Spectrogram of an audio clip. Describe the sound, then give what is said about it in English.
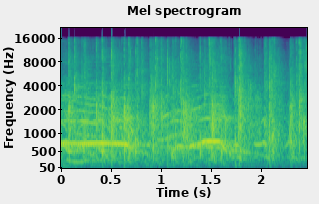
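A crowd applauds steadily with dense overlapping claps, while raised voices cheer and whoop above the clapping, staying loud for the whole stretch. “But before you cheer and applaud too much, just 3% is enough to upset the apple cart, so to speak.”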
